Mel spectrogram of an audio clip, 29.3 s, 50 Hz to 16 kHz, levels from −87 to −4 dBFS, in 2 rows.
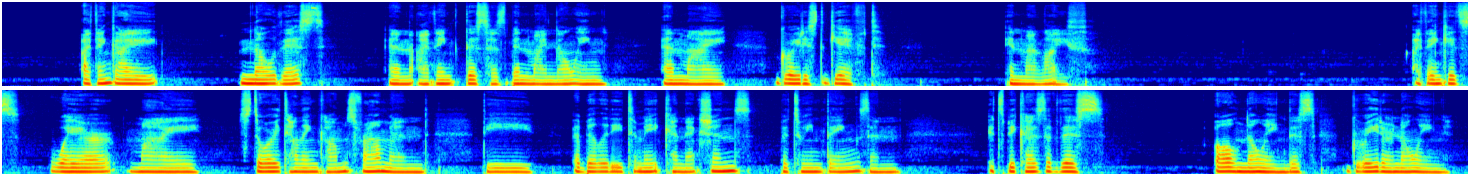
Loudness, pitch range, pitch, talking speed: -22 LUFS, 155-185 Hz, 170 Hz, 95 wpm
